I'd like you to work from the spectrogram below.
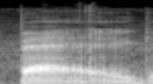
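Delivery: "bag" with a drawn-out Midwest vowel, like "bayg". Shown as a demonstration. Showing viewers her accent, Midwest "bag" said as "bayg". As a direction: stretch "bag" toward "bayg". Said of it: "I say things like".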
